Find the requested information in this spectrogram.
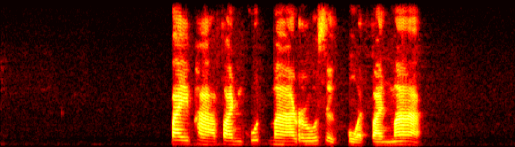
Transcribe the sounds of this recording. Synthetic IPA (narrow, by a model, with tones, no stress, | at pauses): pa˧jpʰaː˨˩fa˧nkʰu˦˥t̪̚maː˧ɾuː˦˥sɯ˨˩k̚pu˨˩ət̪̚fa˧nmaː˥˩k̚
